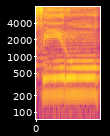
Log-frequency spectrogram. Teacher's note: pada saat menyamarkan bunyi nun sukun bibir kita siap-siap membunyikan huruf depannya yaitu huruf Fa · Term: Ikhfa ausat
